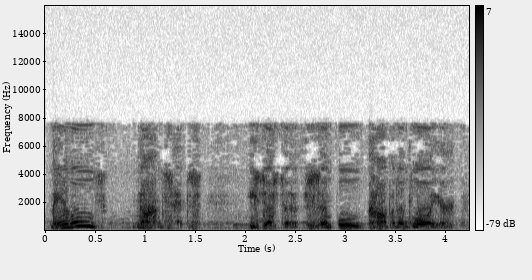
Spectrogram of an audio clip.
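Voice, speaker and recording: A man's voice: fairly low pitch, huge pitch swings, a little slow, exaggerated voice. An actor playing an easygoing, conversational businessman who brushes off alarm in a radio drama. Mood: earnest, defensive. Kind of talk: 1980 radio drama acting. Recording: muffled old radio recording, faint noise.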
